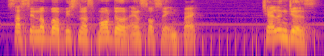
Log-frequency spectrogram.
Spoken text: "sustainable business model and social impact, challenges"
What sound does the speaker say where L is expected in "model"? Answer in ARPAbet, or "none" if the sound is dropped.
N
